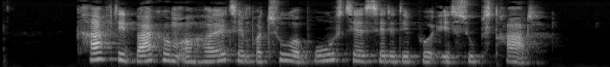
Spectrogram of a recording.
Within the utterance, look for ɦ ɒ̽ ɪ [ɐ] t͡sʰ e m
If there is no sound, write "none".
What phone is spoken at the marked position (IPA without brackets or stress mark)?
ə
